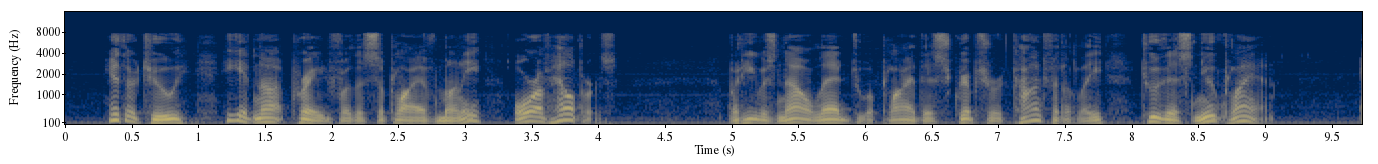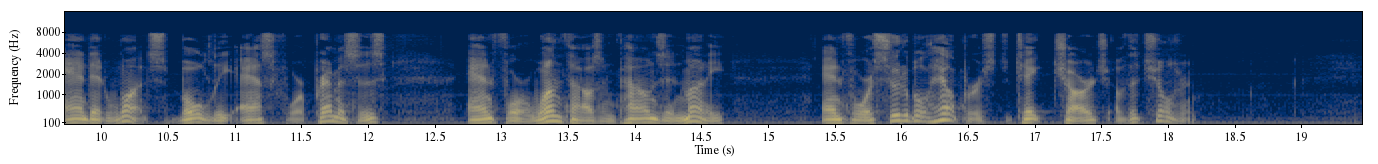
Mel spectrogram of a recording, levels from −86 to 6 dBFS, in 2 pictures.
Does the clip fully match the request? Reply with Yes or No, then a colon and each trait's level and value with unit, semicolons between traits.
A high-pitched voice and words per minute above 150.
No: low, 105 Hz; average, 160 wpm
